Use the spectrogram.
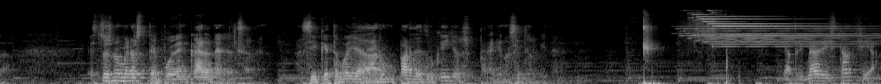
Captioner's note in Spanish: Chasquea los dedos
